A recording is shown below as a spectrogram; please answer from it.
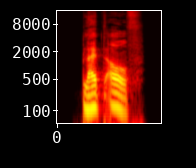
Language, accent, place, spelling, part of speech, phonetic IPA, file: German, Germany, Berlin, bleibt auf, verb, [ˌblaɪ̯pt ˈaʊ̯f], De-bleibt auf.ogg
- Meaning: inflection of aufbleiben: 1. third-person singular present 2. second-person plural present 3. plural imperative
